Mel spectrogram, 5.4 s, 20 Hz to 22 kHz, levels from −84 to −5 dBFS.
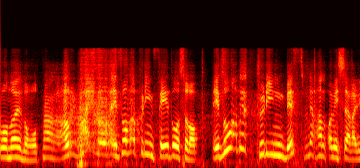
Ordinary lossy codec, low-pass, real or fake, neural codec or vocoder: none; none; fake; codec, 16 kHz, 0.7 kbps, FocalCodec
